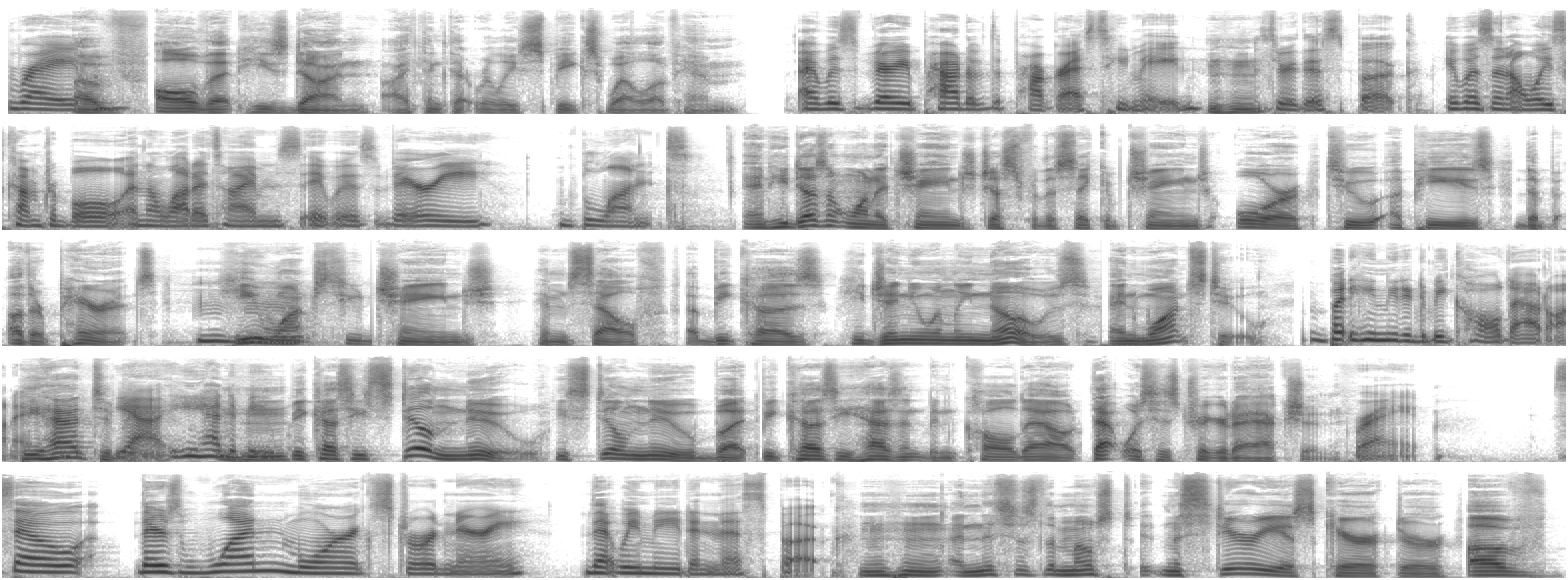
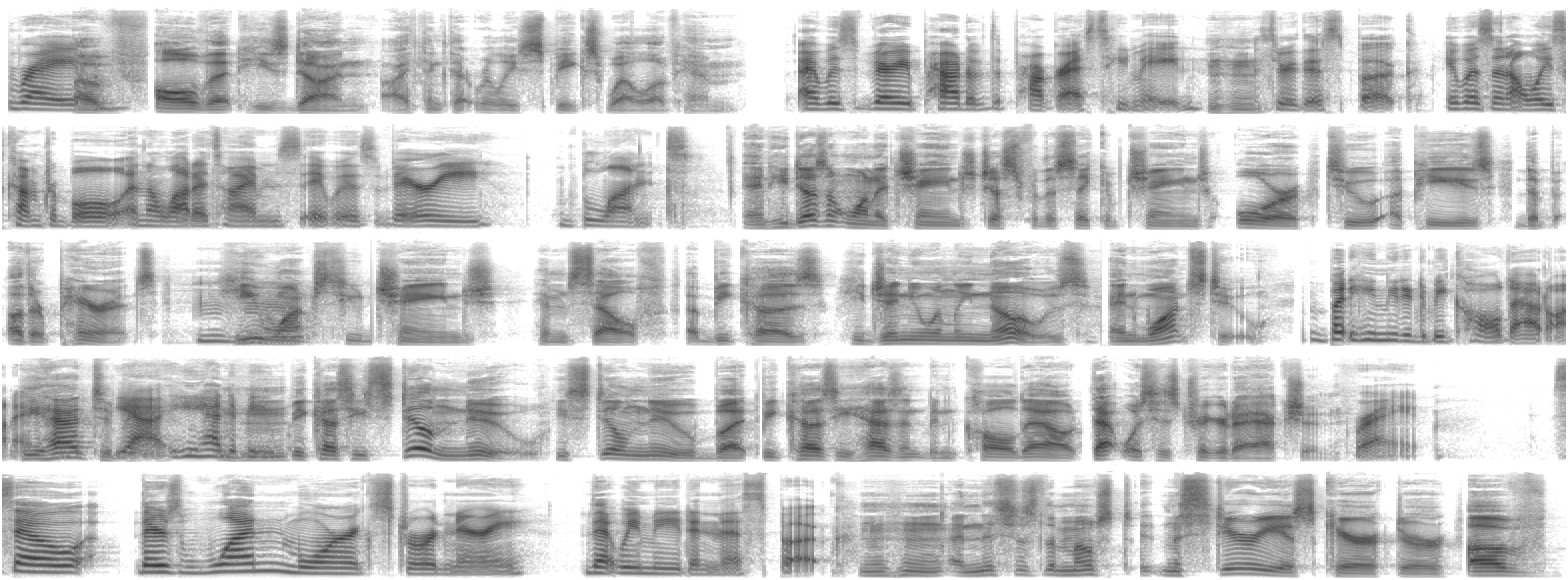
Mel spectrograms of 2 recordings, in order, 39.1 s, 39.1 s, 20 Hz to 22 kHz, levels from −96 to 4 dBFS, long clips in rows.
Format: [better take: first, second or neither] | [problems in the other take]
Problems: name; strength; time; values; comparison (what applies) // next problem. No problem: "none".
first | thin; very; fading below 600 Hz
